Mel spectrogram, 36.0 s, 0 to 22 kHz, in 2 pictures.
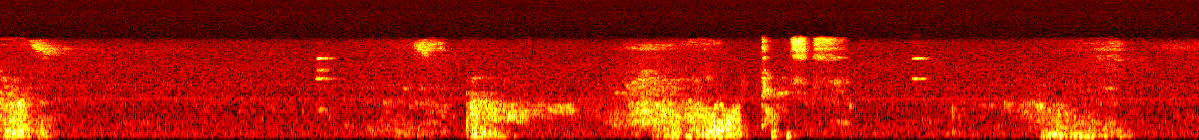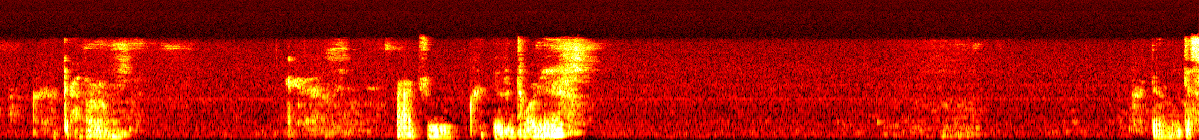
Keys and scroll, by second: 5.1 ctrl+z, 5.6 ctrl+c, 6.4 f, 29.4 =, 29.6 \, 30.7 Return, 31.1-32.1 typing, 33.4 ctrl+x, 33.4 ctrl+c, 34.1 ctrl+v, 34.4-35.1 typing.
